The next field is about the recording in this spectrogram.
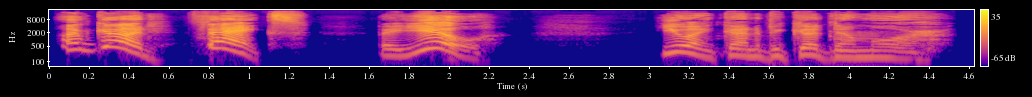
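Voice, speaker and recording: A woman's voice: mid-range voice, huge pitch swings, slow pace, fairly bright tone, no room sound, clean studio sound, full character voice. A woman voicing a brash, scrappy ex-gangster bobby pin turned flirty magician in a video game, with cocky, theatrical streetwise slang. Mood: menacing. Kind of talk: animated video game character acting.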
